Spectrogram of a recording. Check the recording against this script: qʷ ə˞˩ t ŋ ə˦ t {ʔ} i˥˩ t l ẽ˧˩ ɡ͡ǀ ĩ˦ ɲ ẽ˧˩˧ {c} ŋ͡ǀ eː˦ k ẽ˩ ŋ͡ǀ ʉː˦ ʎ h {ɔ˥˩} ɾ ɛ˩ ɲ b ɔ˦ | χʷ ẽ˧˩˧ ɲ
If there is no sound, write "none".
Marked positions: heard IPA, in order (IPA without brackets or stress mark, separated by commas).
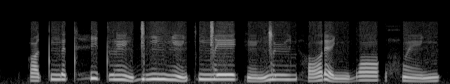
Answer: h, c, ɔ˨˥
